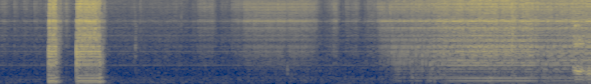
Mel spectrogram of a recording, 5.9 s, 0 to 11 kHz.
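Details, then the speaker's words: Sinclair Z50 vintage DIY amplifier module tested at low power, mono, grounds and signals joined: sharp pops then steady hiss and hum swelling after a few seconds; noisy output, hum accepted for initial testing, cause not pinned down. "we've got a bit of home there but we can live with that for a row for initial testing"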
